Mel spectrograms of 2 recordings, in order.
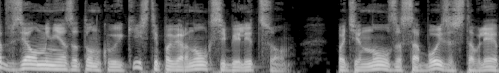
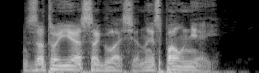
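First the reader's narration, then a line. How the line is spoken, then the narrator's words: Growled. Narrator (Russian): рыкнул мужчина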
